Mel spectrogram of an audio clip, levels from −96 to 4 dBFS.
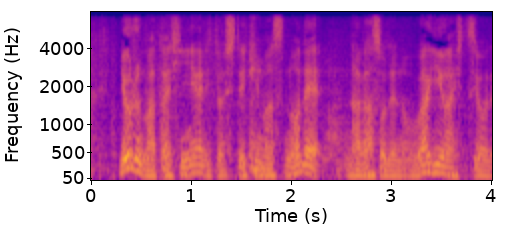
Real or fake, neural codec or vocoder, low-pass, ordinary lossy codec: fake; vocoder, 24 kHz, 100 mel bands, Vocos; 7.2 kHz; none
